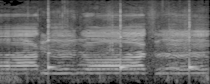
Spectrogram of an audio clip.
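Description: Buddhist priests chanting a sutra, with long held notes and slow changes of pitch, punctuated by short sharp knocks at intervals.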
